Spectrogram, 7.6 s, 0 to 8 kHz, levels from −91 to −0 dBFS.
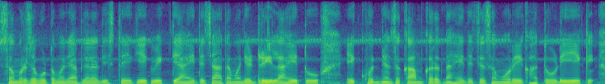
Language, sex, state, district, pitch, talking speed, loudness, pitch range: Marathi, male, Maharashtra, Aurangabad, 120 Hz, 200 wpm, -19 LUFS, 120-125 Hz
